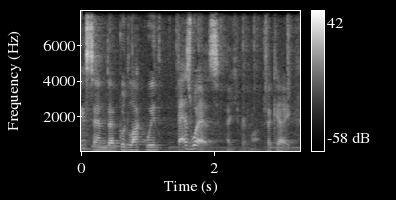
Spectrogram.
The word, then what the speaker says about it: FazWaz: Faz Waz.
